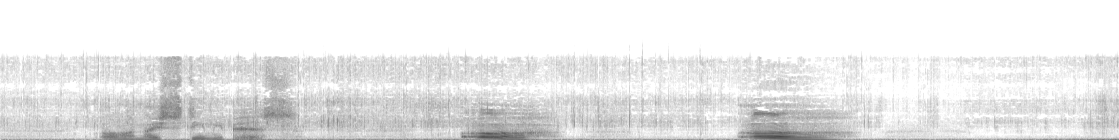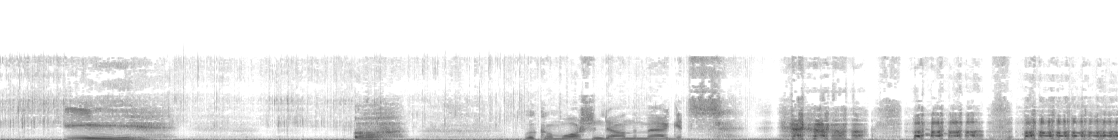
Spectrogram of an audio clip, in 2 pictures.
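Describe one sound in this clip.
A stream of liquid splashes onto the ground.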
